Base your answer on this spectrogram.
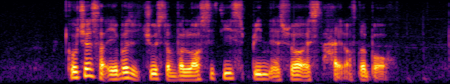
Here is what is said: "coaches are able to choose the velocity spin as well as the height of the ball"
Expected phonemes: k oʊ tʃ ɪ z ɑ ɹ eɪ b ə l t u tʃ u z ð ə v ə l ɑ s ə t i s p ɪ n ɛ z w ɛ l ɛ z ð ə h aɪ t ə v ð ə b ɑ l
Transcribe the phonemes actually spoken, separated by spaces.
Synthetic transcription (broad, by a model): k oʊ tʃ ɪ s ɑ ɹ eɪ b ə l t u tʃ u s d ə v ə l ɑ s ə t i s p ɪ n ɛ s w ɛ l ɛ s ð ə h aɪ t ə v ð ə b ɑ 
